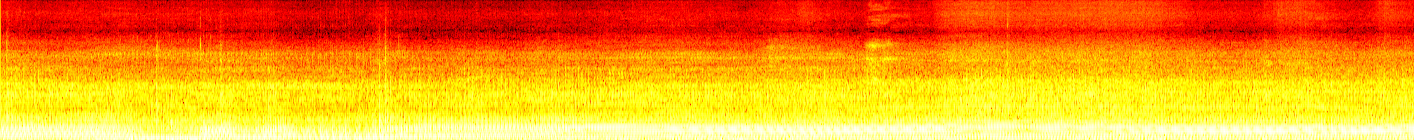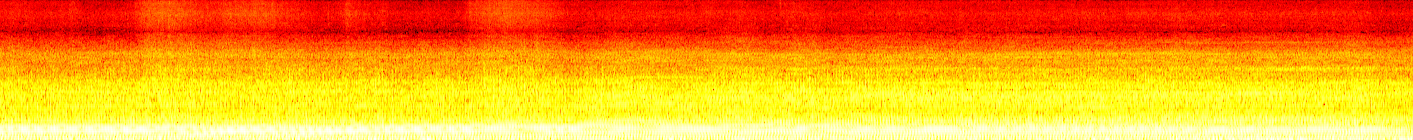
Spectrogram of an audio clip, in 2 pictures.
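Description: ATV engine running under way, heard from the machine itself; its pitch rises and falls with the throttle over the first few seconds, then holds fairly steady.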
